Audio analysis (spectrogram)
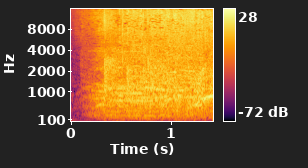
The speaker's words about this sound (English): can I get a round of applause for Manscaped? And we don't have to do the round of applause. I'll fucking do it here with the thing here.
